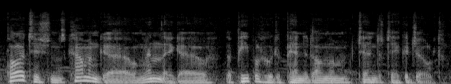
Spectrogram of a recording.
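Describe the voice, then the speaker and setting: An actor playing a shrewd, needling political insider with a British accent, probing slyly in a clubby manner. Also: male voice, deep voice, very animated, fairly quick, a little mellow, slight background noise. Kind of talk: radio drama dialogue.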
